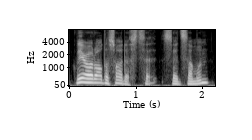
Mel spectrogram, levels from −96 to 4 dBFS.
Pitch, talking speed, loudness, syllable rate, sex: 160 Hz, 220 wpm, -17 LUFS, 4.9 syllables/s, male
